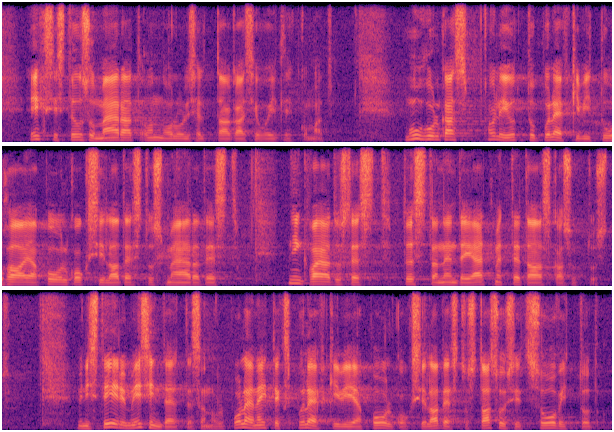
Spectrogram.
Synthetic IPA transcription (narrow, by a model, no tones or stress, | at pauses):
e̞hksist̪ɤwsumæːɾɑd̪̥o̞nːo̞lulise̞lt̪ːɑɡ̥ɑsivɤjd̪̥likːˑumɑ̰d̪̥ | muːɦulɡ̥ɑso̞lʲijut̪ːupɤle̞vkivit̪uɦɑjɑpo̞ːlko̞ksilɑd̪̥e̞st̪usmæːɾɑd̪̥e̞st̪ | niŋɡvɑjɑd̪use̞st̪ːɤst̪ɑne̞nd̪̥e̞jæt̪ˑme̞t̪ːe̞t̪ɑːskɑsut̪ːˑṵst̪ | minist̪e̞ːɾjumie̞sʲind̪ɑjɑt̪ːe̞sɤ̰nṵlpo̞le̞næjt̪ːˑe̞kspɤle̞vkivijɑpo̞ːlko̞ksilɑd̪̥e̞st̪ust̪ɑsusʲid̪̥so̞ːvit̪ːud̪̥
